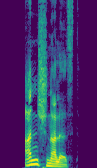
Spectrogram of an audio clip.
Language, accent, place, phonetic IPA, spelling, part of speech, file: German, Germany, Berlin, [ˈanˌʃnaləst], anschnallest, verb, De-anschnallest.ogg
- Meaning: second-person singular dependent subjunctive I of anschnallen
